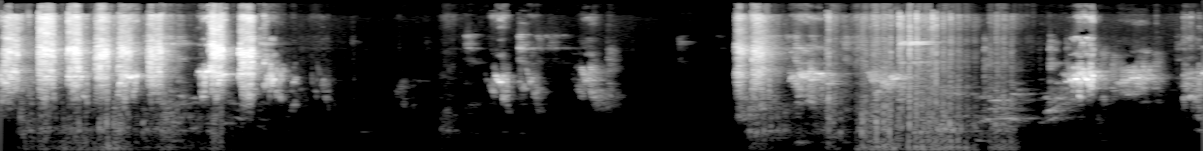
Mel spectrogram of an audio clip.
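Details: Playful captive budgerigar flock with bred young, chattering: a fast burst of scratchy, buzzy notes, a near-silent gap, then renewed warbling and chirping with some rustling.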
